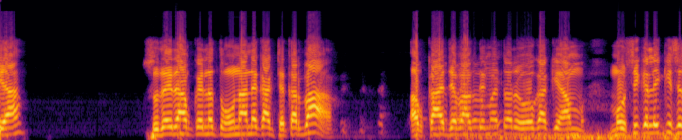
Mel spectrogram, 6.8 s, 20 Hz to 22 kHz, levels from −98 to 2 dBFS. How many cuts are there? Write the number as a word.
one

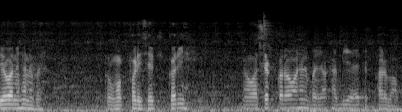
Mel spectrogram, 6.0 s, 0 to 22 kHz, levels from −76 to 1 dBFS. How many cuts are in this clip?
zero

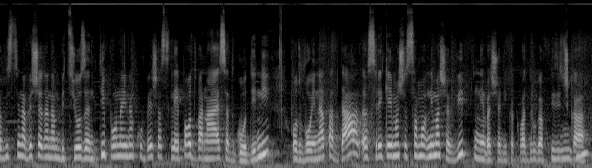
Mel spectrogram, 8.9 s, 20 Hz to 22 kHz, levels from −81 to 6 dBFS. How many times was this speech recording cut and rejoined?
zero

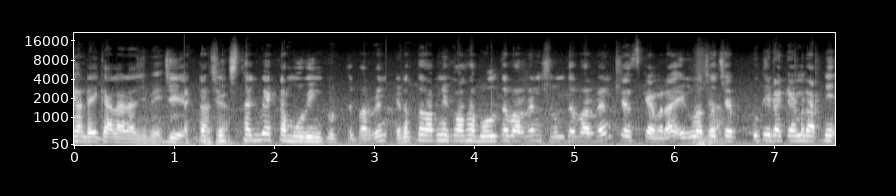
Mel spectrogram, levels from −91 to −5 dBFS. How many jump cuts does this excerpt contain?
three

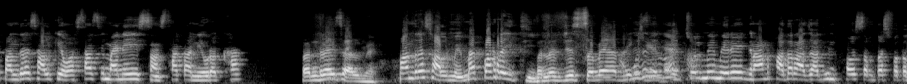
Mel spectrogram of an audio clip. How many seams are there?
one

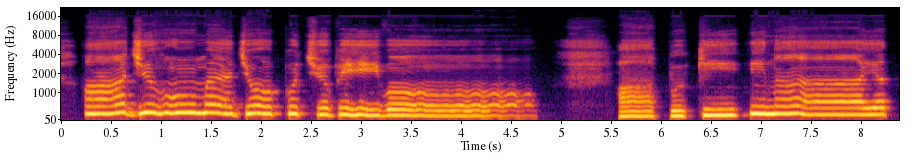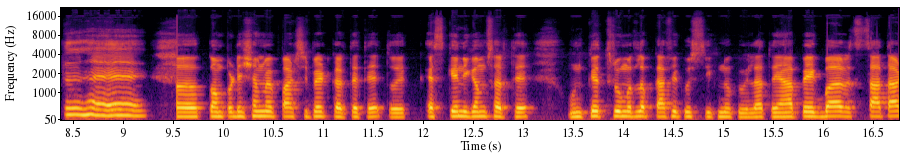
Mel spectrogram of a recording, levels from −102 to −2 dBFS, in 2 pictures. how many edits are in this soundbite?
one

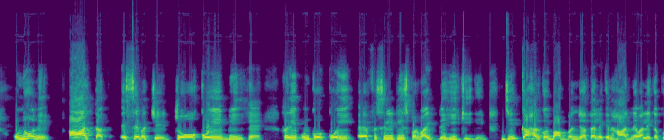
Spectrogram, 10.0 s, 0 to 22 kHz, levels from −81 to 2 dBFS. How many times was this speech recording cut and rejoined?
one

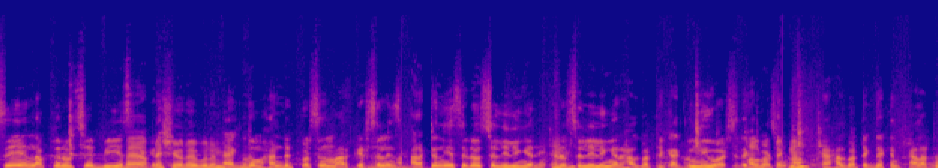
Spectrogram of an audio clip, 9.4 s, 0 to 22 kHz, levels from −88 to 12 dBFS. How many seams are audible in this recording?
one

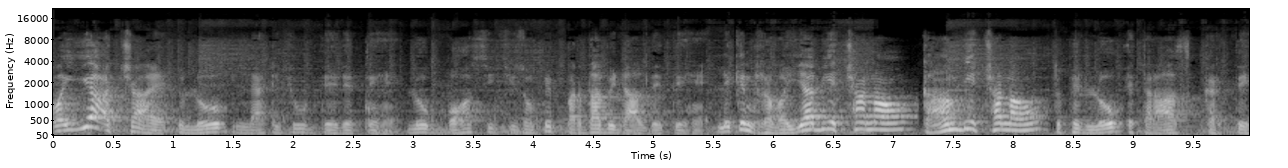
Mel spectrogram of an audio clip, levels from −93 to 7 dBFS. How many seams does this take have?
zero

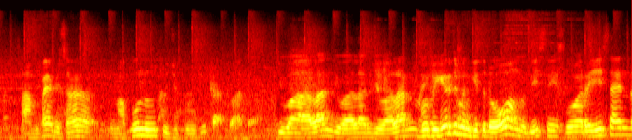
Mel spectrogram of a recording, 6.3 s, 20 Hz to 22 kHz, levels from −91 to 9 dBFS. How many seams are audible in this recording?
one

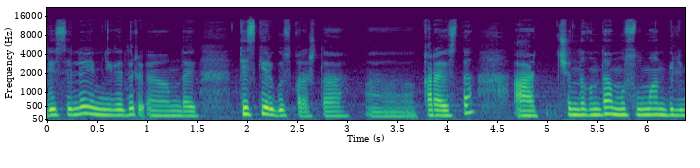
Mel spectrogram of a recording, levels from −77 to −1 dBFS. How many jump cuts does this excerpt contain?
zero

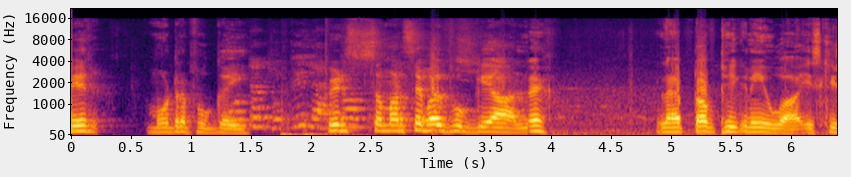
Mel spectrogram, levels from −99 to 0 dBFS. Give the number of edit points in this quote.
one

